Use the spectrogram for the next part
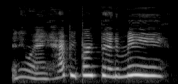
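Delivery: high, loud sing-song outburst; mock cheer. Real, not acted. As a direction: burst out with a forced celebratory cry. Sudden outburst after low musing.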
